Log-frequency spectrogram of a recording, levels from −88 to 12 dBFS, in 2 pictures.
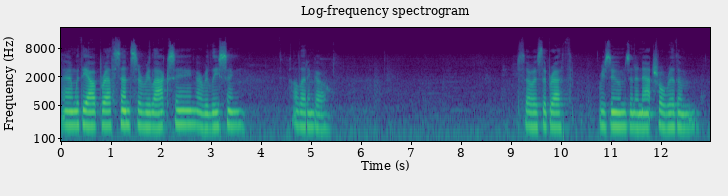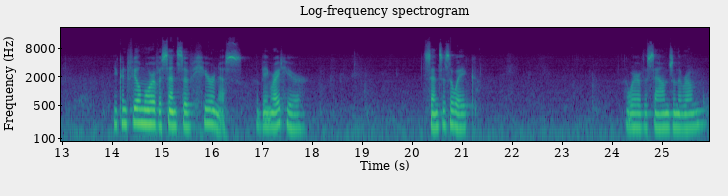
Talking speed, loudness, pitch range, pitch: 100 wpm, -22 LUFS, 155-185 Hz, 170 Hz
